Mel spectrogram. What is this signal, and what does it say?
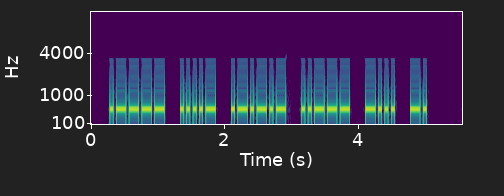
Morse code, heard as a keyed tone, about 25 wpm, spaced as for 20 wpm, 550 Hz. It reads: 14.2BN
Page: news-headlines-in-morse-code-at-20-wpm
